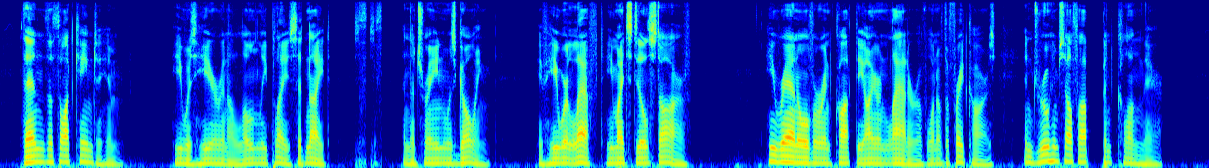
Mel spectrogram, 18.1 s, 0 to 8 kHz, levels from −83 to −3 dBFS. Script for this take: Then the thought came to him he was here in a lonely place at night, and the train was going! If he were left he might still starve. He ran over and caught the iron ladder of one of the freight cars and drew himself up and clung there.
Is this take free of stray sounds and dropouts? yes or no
no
